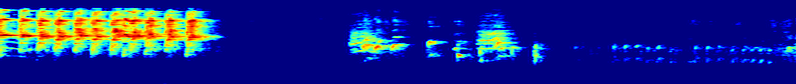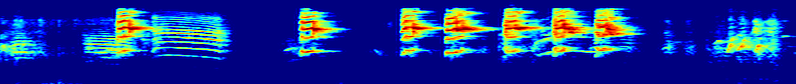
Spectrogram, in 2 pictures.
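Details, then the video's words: A harsh, buzzy lovebird screech opens, followed by softer scratchy notes, a fast trilled squeal, then a series of short, evenly spaced piercing chirps. "Love Bird singing (Lovebird)"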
